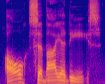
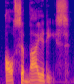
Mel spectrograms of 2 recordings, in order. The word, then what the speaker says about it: Alcibiades: Alcibiades. Alcibiades.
